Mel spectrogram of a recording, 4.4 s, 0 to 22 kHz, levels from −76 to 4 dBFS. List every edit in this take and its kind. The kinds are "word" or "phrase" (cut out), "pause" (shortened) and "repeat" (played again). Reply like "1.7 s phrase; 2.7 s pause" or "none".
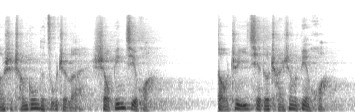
none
